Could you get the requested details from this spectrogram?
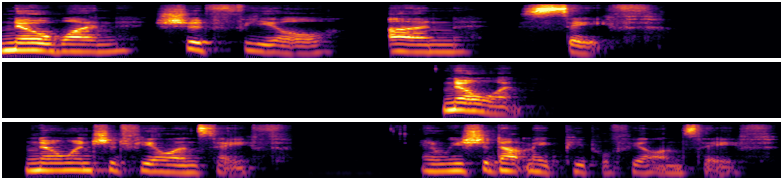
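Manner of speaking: emotional, choked up, holding back tears. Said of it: "I'm emotional and I'm not gonna cry".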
